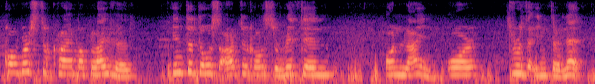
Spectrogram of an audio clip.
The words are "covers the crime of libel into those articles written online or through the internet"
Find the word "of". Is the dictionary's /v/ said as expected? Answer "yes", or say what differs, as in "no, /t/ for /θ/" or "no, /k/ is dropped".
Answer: no, /p/ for /v/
